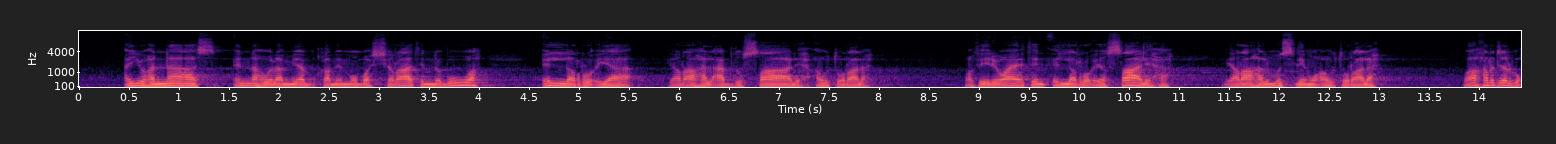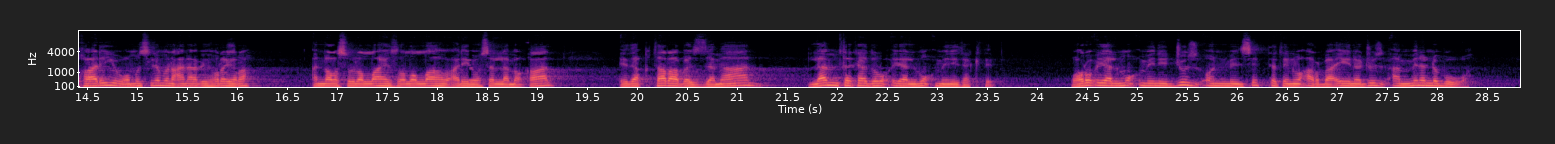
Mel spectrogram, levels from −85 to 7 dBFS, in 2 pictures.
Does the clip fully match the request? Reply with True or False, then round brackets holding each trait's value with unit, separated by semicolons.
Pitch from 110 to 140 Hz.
True (135 Hz)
